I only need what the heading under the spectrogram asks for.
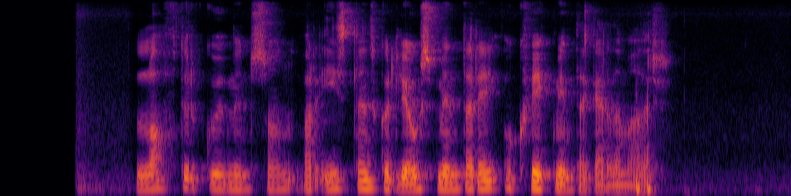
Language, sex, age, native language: Icelandic, male, 20-29, English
